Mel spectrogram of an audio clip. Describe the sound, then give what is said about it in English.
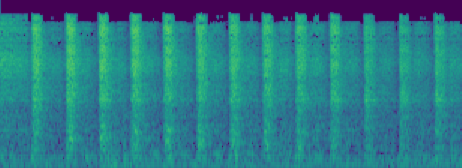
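Bellows breathing during yoga practice, with many sharp, forceful exhales pushed through the nostrils in a steady, quick rhythm. Each breath is a short, airy hiss, and the bursts grow slightly softer toward the end. “practice your bellows breath. Stoke the inner fire. Exhale sharply, inhale more automatic. Exhale through the nostrils, belly button pulls in like this.”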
